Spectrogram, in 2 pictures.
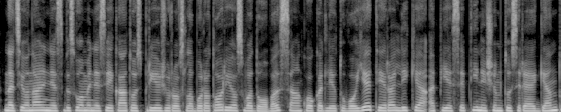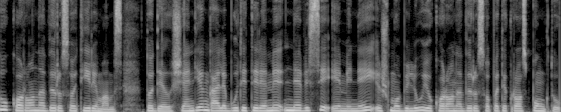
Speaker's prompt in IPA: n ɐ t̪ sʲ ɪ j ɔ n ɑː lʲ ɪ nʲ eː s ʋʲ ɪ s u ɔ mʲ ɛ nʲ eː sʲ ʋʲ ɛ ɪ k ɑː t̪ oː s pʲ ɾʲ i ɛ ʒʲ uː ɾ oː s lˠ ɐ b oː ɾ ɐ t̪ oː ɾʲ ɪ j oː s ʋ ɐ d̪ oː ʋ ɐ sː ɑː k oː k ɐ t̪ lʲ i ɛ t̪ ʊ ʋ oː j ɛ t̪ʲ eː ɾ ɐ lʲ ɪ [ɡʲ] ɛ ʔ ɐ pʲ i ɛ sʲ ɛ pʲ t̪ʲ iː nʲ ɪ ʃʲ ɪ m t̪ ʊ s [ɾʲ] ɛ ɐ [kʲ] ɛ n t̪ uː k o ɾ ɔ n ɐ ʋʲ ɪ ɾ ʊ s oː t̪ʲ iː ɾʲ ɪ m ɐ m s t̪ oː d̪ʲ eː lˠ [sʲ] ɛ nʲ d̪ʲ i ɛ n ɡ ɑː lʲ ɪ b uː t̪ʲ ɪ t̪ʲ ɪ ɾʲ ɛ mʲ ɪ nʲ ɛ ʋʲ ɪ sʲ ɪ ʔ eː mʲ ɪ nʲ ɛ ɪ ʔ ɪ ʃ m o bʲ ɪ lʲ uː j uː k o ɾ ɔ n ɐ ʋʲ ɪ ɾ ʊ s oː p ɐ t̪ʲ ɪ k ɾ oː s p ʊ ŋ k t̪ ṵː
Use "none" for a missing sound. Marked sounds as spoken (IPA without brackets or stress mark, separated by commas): kʲ, ɾʲ, ɡʲ, ʃʲ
